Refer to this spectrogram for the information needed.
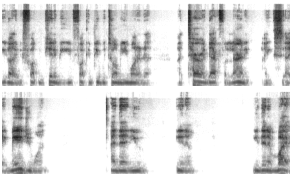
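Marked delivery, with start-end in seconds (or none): none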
